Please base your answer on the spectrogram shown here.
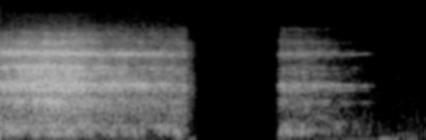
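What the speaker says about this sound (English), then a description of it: "Exhale, release." Two deep breaths out during a breathing meditation, close and soft: one long sighing exhale, a brief silence, then a shorter second exhale trailing off.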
